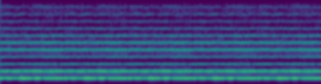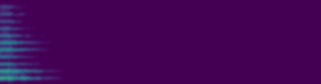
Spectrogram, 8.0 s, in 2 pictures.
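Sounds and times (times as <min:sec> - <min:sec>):
soprano singing: 0:00.0 - 0:04.6.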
